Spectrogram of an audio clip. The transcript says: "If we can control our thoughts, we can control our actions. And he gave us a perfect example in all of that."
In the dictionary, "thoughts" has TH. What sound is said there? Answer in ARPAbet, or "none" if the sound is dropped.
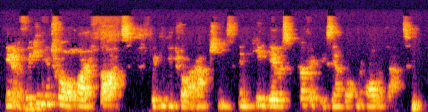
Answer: TH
